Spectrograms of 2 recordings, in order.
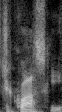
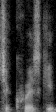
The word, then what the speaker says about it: Jaquiski: And, I pronounced his name wrong apparently the other day, and somebody gave me grief about it on Twitter. It's Jaquaski. Jaquaski. Yeah. Yeah. I didn't know. I thought it was Jaquiski.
